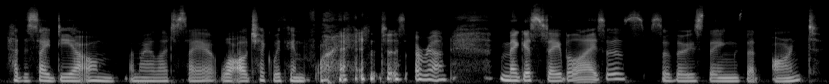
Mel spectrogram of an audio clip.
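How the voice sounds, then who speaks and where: A woman's voice: low-pitched, normal speed, creaky, darkish tone, no echo, studio quality. A woman talking conversationally as a panelist in a podcast discussion.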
